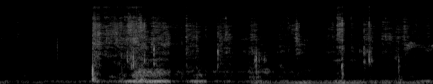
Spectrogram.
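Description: A hard, dried soil ball breaking apart in rubber-gloved hands: a sudden crack about a second in, the loudest moment, then crumbling and scattered gritty crackles of crumbs.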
